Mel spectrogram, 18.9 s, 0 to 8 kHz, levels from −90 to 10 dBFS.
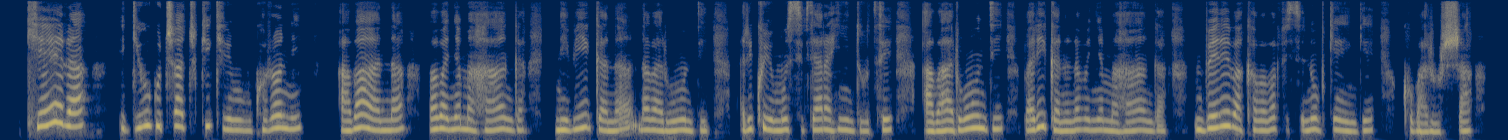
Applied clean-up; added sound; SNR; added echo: none; none; none; none.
